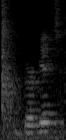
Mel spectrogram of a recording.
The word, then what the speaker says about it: Birgit: and Birgit, yeah, she's, It's like a backward Bridget.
